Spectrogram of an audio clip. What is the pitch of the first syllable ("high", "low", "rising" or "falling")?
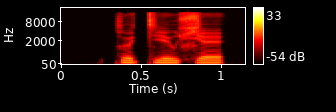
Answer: high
